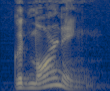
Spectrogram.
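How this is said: The greeting is lively, with a clear melodic intonation. "You see the intonation?"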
